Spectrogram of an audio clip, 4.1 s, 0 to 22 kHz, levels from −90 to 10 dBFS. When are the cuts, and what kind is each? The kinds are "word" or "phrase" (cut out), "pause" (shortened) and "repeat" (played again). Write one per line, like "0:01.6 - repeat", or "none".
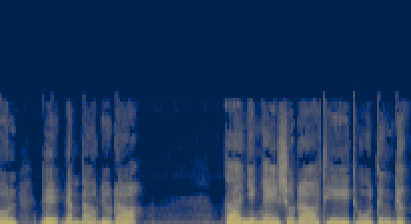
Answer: none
